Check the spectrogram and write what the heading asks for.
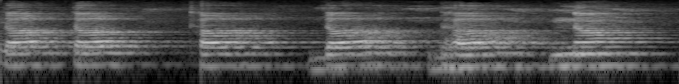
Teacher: आपकी जिह्वा दांत में टकरा रही है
